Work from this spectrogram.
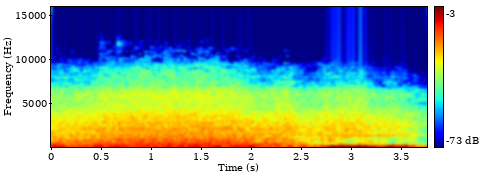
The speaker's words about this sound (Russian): Бабах. Что там ливень пошел? Да, ливень ебошит.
